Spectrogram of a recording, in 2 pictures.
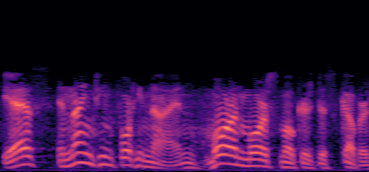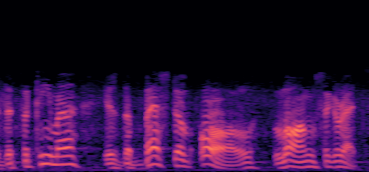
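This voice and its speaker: Male American ad announcer, animated and emphatic, slightly rough tone, thin old radio sound. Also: mid-range voice, normal speed, few pauses. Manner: emphatic, salesmanlike. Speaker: commercial announcer. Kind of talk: 1950s radio advertising pitch. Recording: muffled narrow-band old radio recording.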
